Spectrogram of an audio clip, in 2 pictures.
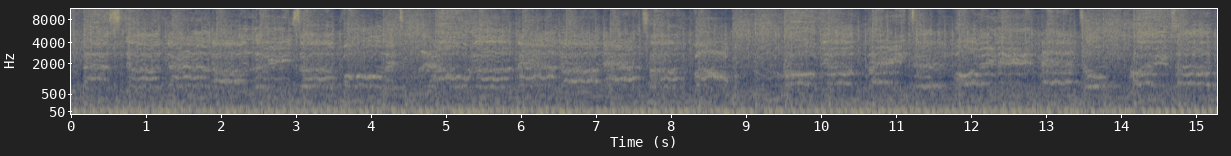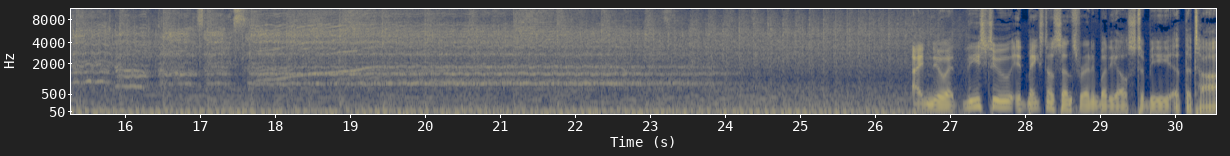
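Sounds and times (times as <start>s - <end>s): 
loud dense distorted guitars: 0.0s - 28.3s
heavy metal singer's sustained high-pitched scream in concert: 0.2s - 24.4s
speech: 26.6s - 30.5s.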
